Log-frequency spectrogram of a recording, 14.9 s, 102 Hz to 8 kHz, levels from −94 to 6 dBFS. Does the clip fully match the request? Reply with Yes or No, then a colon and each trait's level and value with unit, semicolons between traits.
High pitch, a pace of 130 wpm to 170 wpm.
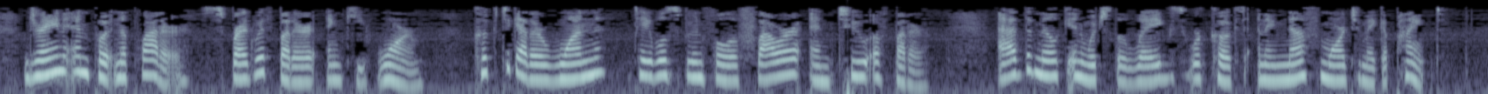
Yes: high, 210 Hz; average, 155 wpm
